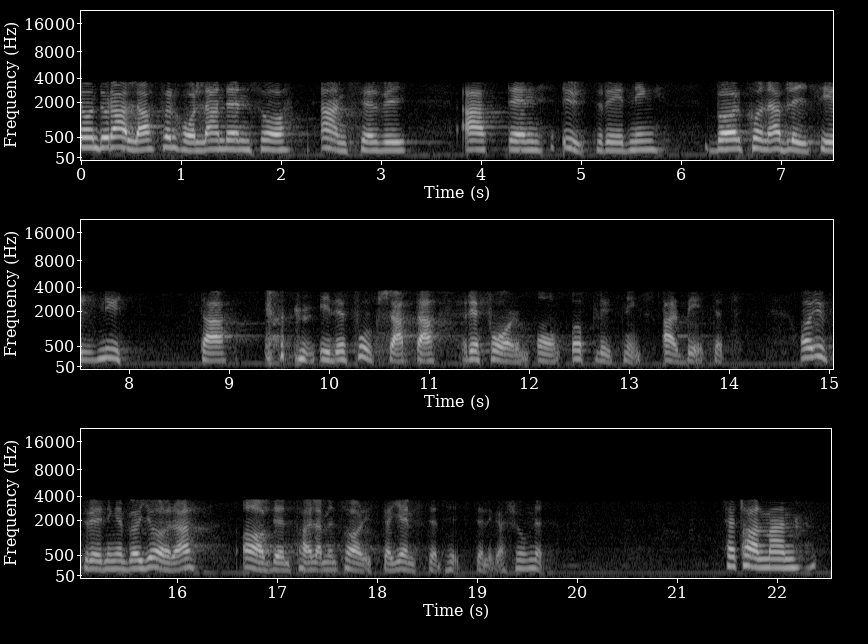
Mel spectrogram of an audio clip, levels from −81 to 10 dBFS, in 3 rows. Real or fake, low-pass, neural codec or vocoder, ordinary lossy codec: fake; 3.6 kHz; codec, 16 kHz in and 24 kHz out, 1 kbps, XY-Tokenizer; AAC, 24 kbps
